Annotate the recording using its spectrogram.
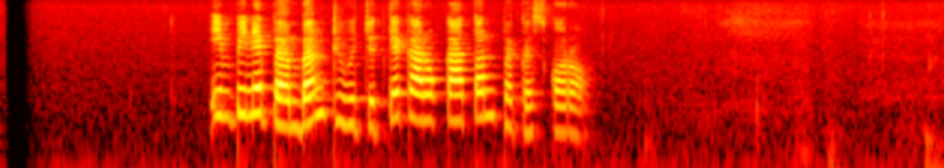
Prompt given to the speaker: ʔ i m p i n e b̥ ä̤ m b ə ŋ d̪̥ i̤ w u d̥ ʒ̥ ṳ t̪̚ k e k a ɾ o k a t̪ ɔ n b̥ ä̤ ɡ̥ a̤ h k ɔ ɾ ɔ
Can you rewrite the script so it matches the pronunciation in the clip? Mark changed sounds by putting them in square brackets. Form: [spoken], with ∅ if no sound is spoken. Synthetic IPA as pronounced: ʔ i m p i n e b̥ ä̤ m b [a] ŋ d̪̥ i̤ w u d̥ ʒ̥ ṳ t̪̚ k e k a ɾ o k a t̪ ɔ n b̥ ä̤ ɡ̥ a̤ [s] k ɔ ɾ ɔ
